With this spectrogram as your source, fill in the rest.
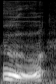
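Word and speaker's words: οὐ: if we say i do not lose simply oo luo okay ooh and in the front of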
